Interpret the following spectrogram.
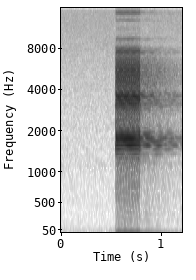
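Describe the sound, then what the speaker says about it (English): A single electronic beep from the space combat game Tie Fighter, a bright sharp tone that holds briefly, then drops to a softer tail before cutting off cleanly. "Beep."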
